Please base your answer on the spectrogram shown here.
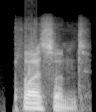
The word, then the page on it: pleasant: American English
